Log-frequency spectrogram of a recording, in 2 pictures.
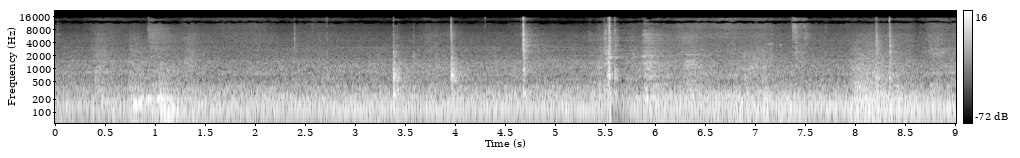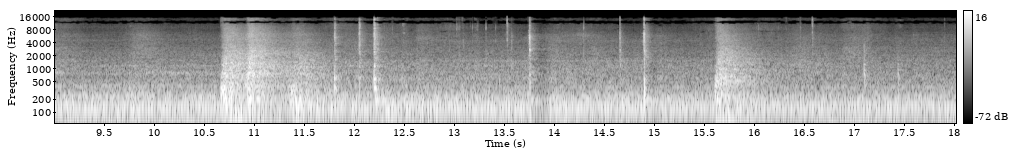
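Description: Scattered clicks and knocks of a multi-pin industrial power plug and its connectors being handled and fitted to their sockets, with a cluster of knocks about eleven seconds in, over a steady low hum.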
